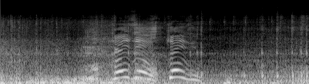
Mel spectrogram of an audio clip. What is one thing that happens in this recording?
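A second dirt bike engine revs sharply nearby.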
